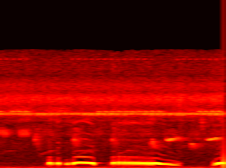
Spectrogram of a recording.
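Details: Lure recording of a wild spotted dove to make silent doves respond: pattering short notes, a smooth arched coo, then a long trilled coo gliding downward, with another phrase beginning; steady faint high whine in the background.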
